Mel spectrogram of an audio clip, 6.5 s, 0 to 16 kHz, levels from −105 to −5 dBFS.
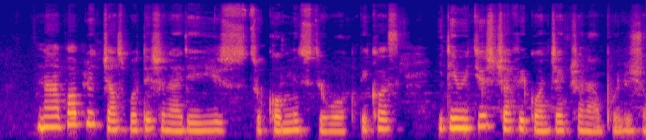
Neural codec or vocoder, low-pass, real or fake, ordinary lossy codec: vocoder, 44.1 kHz, 128 mel bands every 256 samples, BigVGAN v2; 14.4 kHz; fake; none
